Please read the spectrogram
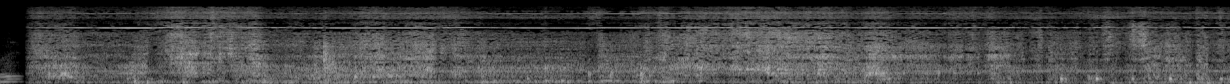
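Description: A cleaning machine's motor running steadily, a loud hiss with a high, steady whine, as the car's dusty interior is cleaned. It starts suddenly just after the beginning.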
